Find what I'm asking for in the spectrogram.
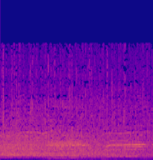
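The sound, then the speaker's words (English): A sold-out arena crowd at a basketball game in Charlotte roars and applauds after the home team's first points, a loud, sustained mass of cheering and clapping that eases slightly toward the end. “the sold-out crowd went wild.”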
